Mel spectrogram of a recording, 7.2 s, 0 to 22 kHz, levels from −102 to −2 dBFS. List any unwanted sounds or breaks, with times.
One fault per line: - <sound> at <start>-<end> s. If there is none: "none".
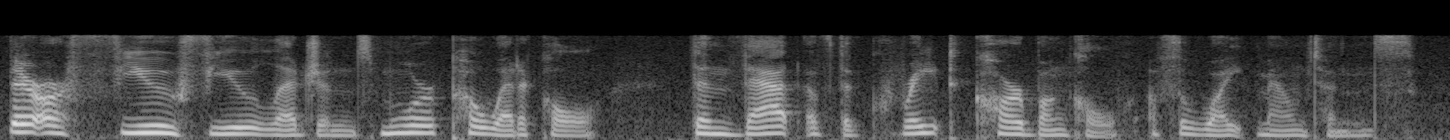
none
